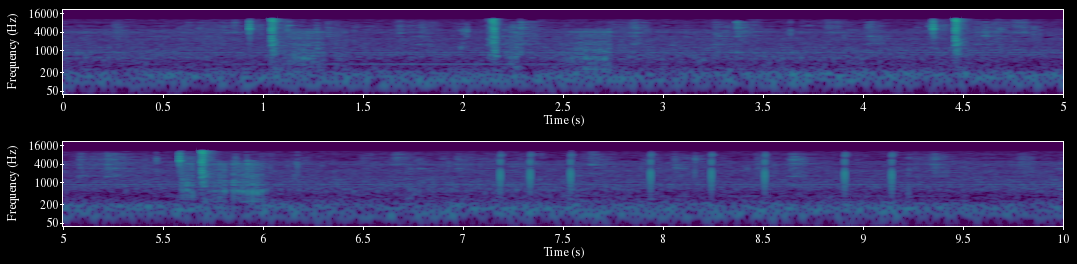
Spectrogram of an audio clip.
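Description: A wrist device clicks and beeps as its menu is scrolled.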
